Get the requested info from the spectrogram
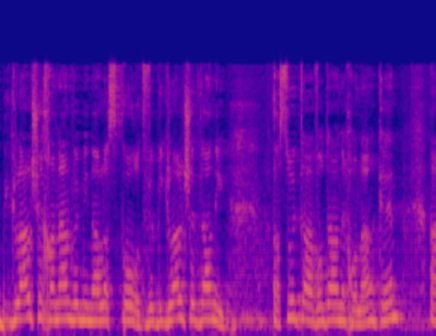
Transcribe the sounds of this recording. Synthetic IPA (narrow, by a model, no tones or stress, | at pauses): biɡlalʃe̞χananveminalaspo̞ʁt̪vebiɡlalʃe̞d̪aniasuet̪aːvo̞daaneχo̞nake̞n | a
